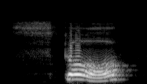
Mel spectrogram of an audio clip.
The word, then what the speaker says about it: skull: say ooh ooh school skull is more of an uh sound skull skull say with me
